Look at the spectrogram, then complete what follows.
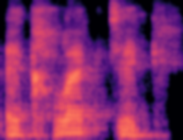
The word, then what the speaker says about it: eclectic: that's going to be that c is going to be a hard c sound a k sound tick this is the word eclectic tricky word to pronounce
